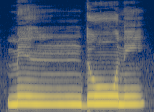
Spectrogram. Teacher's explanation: کلمت من کے آخری میں نون ساکن ہے، پھر حرف الدال ہے۔ کلمت دونی، دال حروف الاخفاء میں سے ہے، تو ہم یہ حکم کو غنہ کے ساتھ ادا کریں گے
